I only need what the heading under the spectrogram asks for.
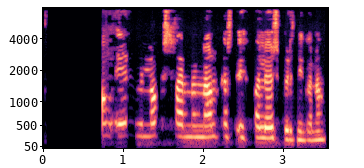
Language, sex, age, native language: Icelandic, female, 20-29, Icelandic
